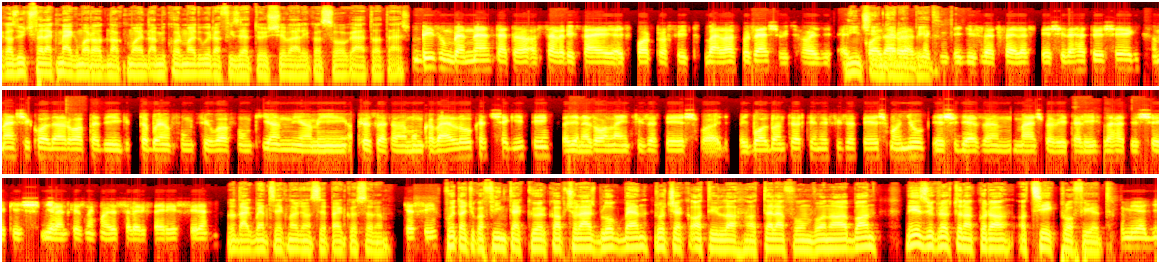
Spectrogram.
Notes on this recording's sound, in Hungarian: telefonvendégei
